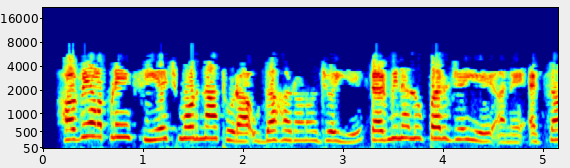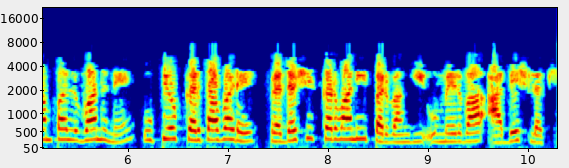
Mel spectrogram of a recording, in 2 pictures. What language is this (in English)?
Gujarati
